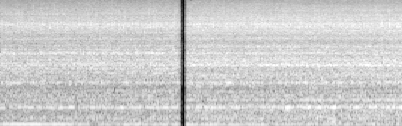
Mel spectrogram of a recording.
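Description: Toilet tank refilling: a steady hiss of the fill valve with water running into the tank, broken once by a split-second dropout a little under halfway through.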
